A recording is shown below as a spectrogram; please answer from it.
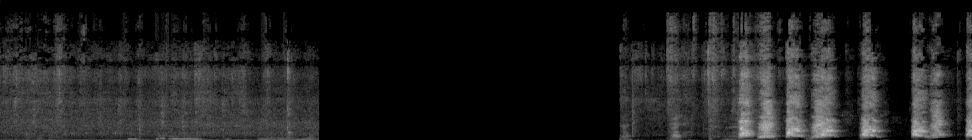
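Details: Pet dog, excited and noisy as it is taken out to poo. High, wavering whines rise and fall, then after a pause comes a rapid burst of about seven sharp, loud barks and yips over a low electrical hum.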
